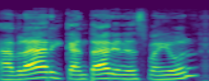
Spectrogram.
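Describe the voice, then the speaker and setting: A woman's voice: medium pitch, takes it slowly, darkish tone, no echo, clean studio sound. A woman from the Netherlands, a guest speaking careful learner's Spanish in short phrases and laughing often between them. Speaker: guest singer. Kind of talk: halting learner's Spanish with translation pauses.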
